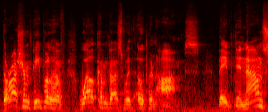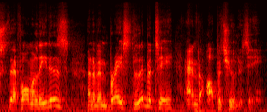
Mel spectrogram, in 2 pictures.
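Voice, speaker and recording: A man's voice: fairly high pitch, lively intonation, normal speed, hardly any pauses, fairly bright tone, a little hiss or hum. An actor playing a self-assured, glib male Allied politician reassuring the press in a game cutscene.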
